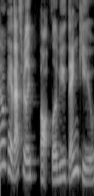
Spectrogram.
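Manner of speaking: ordinary talk, nothing marked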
